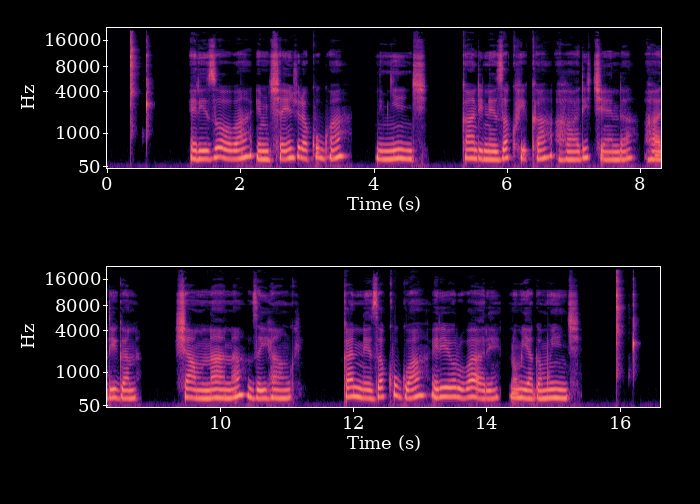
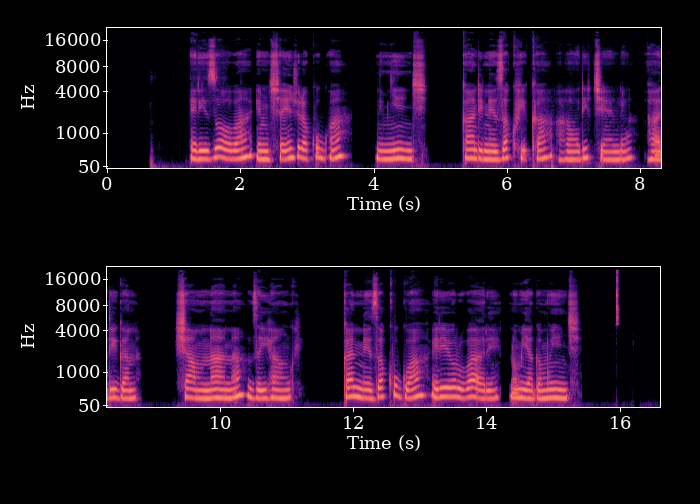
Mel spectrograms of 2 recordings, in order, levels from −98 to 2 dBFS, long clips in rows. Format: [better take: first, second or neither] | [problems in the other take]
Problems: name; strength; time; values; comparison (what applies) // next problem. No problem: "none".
first | noise reduction (neural mask model DeepFilterNet 3)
